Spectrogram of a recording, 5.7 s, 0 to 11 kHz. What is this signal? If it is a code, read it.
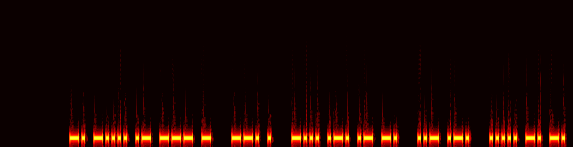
Morse code, heard as a keyed tone, about 40 wpm, 660 Hz. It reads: N6AOT GE BRAN UR 5NN
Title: SOTA QSO Practice 40wpm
